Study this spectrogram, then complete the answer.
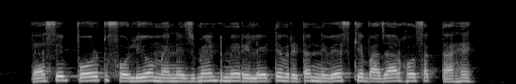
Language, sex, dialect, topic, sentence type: Hindi, male, Garhwali, banking, statement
